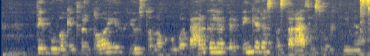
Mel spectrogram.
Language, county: Lithuanian, Klaipėda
